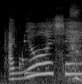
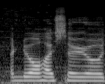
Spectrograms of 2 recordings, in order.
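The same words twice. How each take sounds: First: It is said in a high voice. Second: It is said in a deep voice.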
